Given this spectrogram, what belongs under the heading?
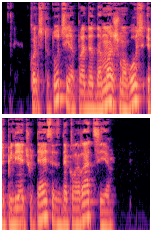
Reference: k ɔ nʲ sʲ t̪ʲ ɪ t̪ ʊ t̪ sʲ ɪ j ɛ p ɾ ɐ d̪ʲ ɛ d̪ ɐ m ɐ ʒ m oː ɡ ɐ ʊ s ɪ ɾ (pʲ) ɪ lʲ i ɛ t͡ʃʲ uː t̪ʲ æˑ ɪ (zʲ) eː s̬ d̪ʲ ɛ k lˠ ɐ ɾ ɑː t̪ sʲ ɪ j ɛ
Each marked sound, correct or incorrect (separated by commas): correct, incorrect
